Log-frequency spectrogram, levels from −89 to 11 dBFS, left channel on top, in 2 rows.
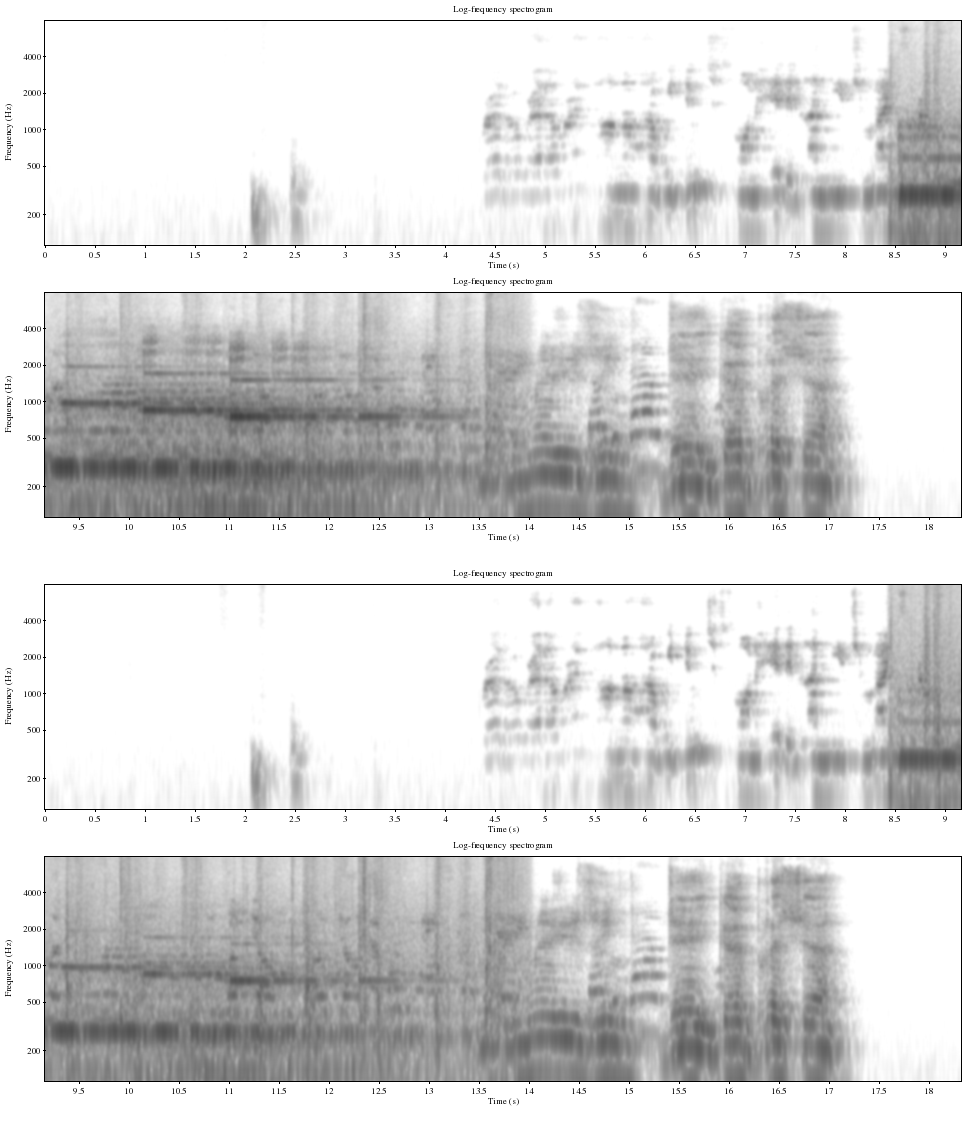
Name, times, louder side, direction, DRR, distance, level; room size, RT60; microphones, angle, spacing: voice 1, 4.4-10.1 10.8-14.0, right 3 dB, 90° right, 7 dB, 1.6 m, -43 dB
sound 1, 8.4-14.0, right 5 dB, 30° right, 0.4 m, -37 dB
sound 2, 8.5-13.5, left 6 dB, 65° left, 0.3 m, -25 dB
voice 2, 12.5-14.0 14.3-16.1, left 2 dB, 50° left, 1 dB, 3.0 m, -44 dB
voice 3, 13.5-15.0 15.3-17.1, right 2 dB, 45° right, 3 dB, 2.2 m, -33 dB
11.0 x 7.4 x 3.8 m, 0.42 s
head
